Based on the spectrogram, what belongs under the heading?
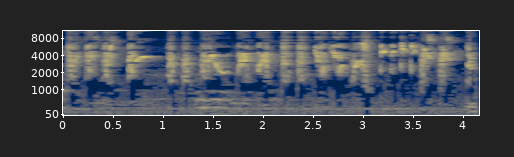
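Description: Black siskin giving a fast, continuous twittering song of high chirps, trills and buzzy notes, with brief whistled slurs running throughout.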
